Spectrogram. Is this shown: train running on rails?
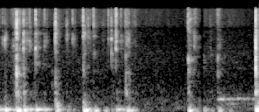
no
